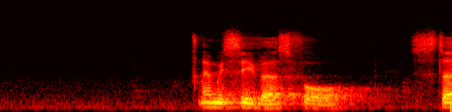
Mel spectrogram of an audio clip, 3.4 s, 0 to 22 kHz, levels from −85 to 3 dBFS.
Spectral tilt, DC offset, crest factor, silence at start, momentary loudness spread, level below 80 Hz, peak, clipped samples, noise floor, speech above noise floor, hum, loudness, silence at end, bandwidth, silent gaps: -5 dB/octave; under 0.1%; 18 dB; 1.45 s; 21 LU; -80 dBFS; -12 dBFS; under 0.1%; -64 dBFS; 35 dB; none; -30 LUFS; 0 s; 8.6 kHz; none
